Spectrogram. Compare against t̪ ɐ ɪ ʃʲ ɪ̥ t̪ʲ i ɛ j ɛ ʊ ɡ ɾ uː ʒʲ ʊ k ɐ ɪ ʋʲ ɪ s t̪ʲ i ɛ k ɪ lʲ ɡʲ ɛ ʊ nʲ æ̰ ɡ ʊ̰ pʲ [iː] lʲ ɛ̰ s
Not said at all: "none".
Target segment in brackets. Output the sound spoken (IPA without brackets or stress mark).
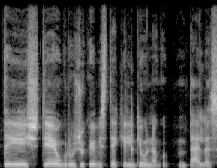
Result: æː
